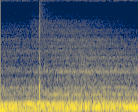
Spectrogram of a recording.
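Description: Lava bubbles and pops nearby.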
